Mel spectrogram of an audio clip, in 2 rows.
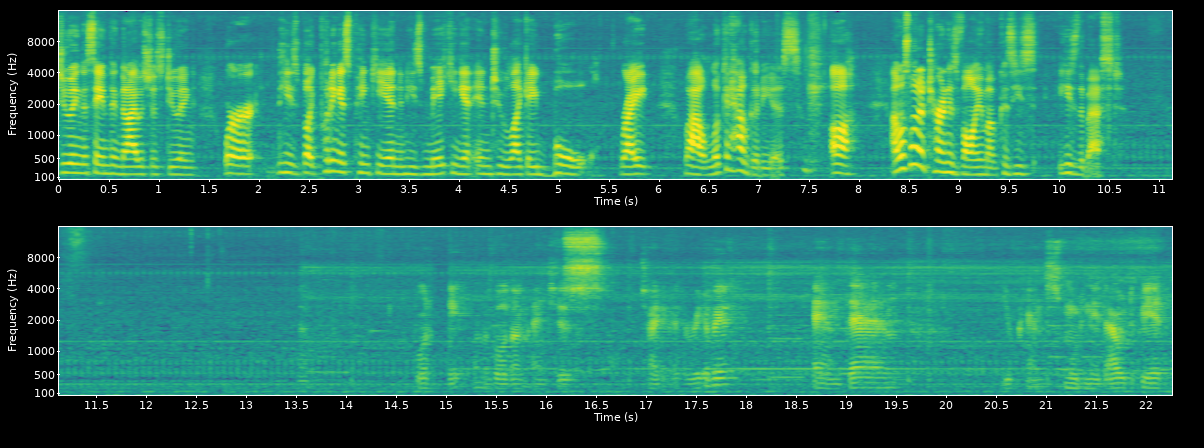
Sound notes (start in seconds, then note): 11.4 machine rattles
